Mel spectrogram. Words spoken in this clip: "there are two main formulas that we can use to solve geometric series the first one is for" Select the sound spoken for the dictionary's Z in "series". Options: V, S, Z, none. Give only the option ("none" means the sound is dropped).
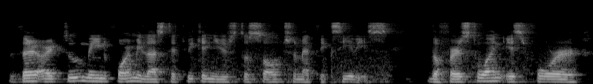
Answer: S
